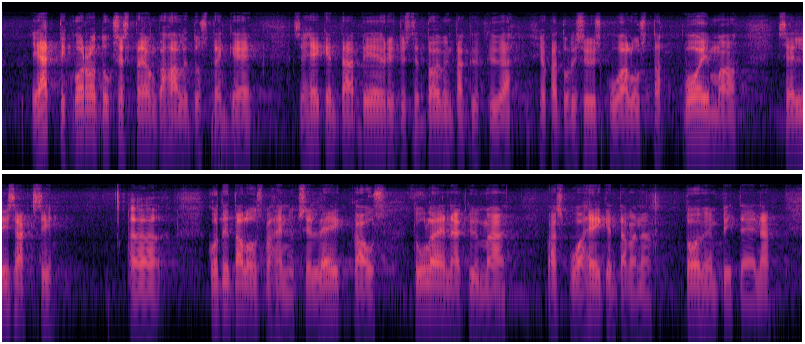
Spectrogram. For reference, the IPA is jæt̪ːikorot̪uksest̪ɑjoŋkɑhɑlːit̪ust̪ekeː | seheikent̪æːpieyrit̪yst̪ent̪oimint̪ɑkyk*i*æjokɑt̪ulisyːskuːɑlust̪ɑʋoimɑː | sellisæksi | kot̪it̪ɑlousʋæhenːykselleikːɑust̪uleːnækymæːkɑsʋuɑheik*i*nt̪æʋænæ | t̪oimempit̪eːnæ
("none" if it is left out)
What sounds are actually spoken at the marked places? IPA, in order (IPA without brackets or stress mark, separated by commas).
y, e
